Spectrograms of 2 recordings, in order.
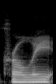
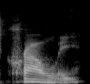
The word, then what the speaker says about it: Crowley: so black and white the names pronounced differently depending on where someone is in Great Britain and accents change over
